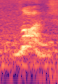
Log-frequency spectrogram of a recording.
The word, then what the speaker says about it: blanche: Blanche. This we pronounce blanc. This we pronounce blanche.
